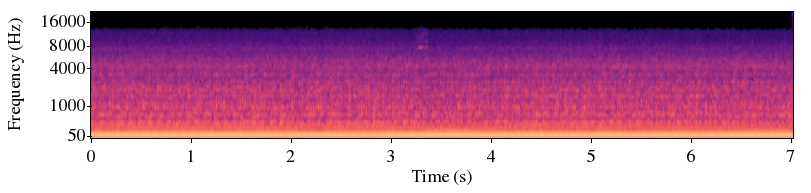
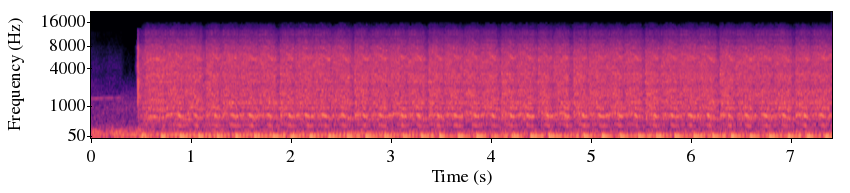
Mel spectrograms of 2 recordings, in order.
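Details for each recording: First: Honda EF sedan with K20 engine swap, first starts, oil just filled, turbo not yet installed: loud raw unmuffled idle with deep steady drone and even beat, no knocks or misses; engine running fine. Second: K20-swapped Honda EF sedan, first start attempt, cranked at the starter with throttle held open: steady, even cranking about 160 a minute for nine seconds, never catching; injectors appear not to fire, only tries to catch on brake cleaner.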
